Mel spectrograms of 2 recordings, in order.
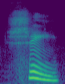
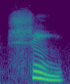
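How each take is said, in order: The two takes are said the same way.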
